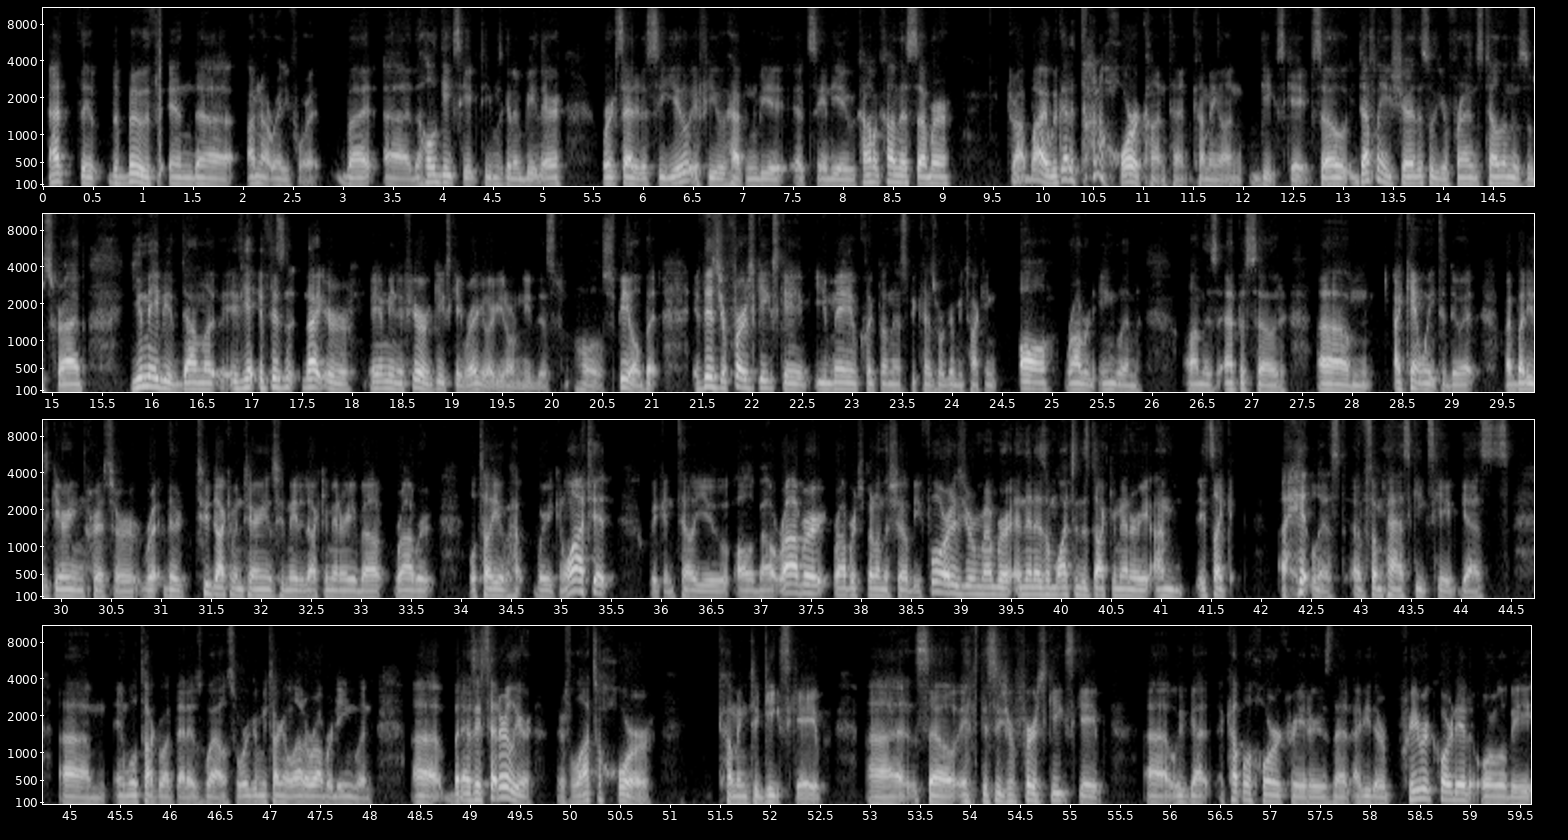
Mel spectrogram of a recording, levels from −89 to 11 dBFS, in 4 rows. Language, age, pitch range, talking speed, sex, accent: English, 30-49, 105-130 Hz, 230 wpm, male, American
